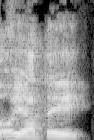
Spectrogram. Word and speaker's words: Oyate: Introduce yourself if you would like and tell us a little bit about what you do at the Oyate group, and correct me if I'm not pronouncing it right. – No, Oyate, you're spot on with the pronunciation.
